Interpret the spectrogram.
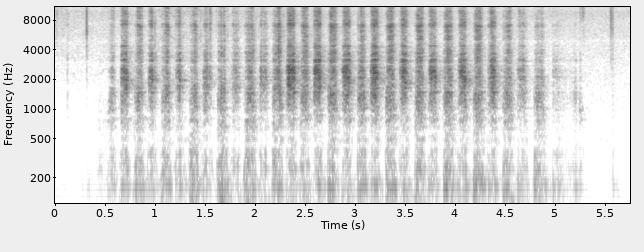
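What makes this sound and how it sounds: A coin scratches the coating off a thin blue card scratch-off lottery ticket lying on a table. About 27 quick, fairly regular rasping strokes come at a steady pace, each with a bright, papery scrape over a low hum.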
